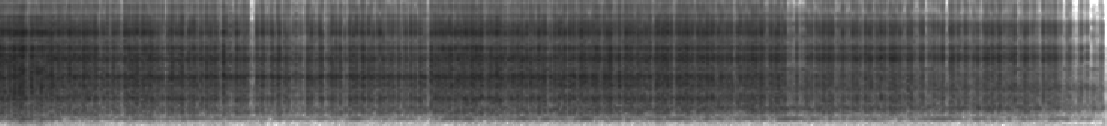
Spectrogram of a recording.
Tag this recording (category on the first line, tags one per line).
Sound effects > Objects / House appliances
contact
Rice
leaf-audio
cup
Grains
